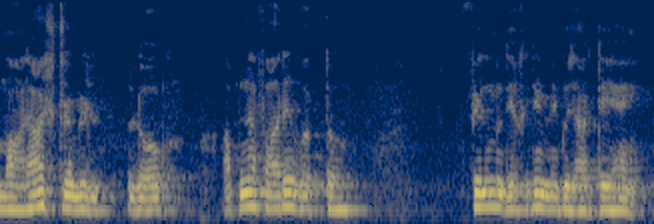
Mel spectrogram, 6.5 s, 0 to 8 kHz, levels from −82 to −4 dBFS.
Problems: constant background noise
